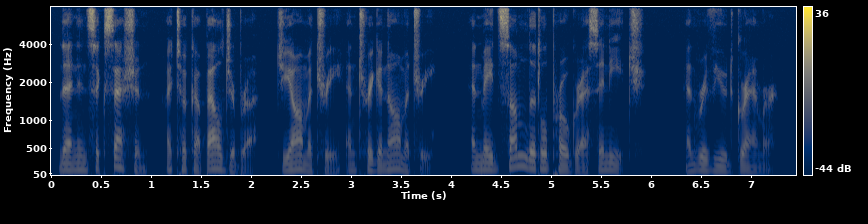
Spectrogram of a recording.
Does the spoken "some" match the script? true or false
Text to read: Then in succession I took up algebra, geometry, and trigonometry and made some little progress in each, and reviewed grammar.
true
